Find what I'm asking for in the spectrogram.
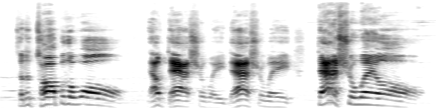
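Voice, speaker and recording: With a Pittsburgh accent, a man speaks at a fairly slow pace over music in the background. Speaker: cartoonist. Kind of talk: poetry reading.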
